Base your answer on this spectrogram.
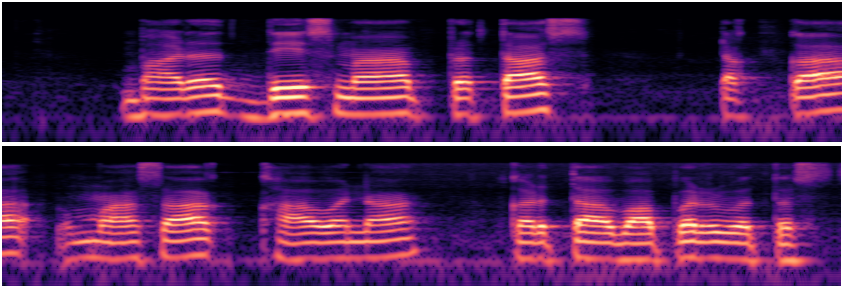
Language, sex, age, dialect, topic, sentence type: Marathi, male, 25-30, Northern Konkan, agriculture, statement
